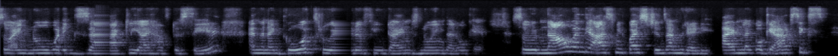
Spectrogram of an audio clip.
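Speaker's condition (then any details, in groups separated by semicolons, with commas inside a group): No condition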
